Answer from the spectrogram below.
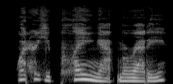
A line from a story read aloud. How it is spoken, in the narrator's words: I hiss between my teeth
